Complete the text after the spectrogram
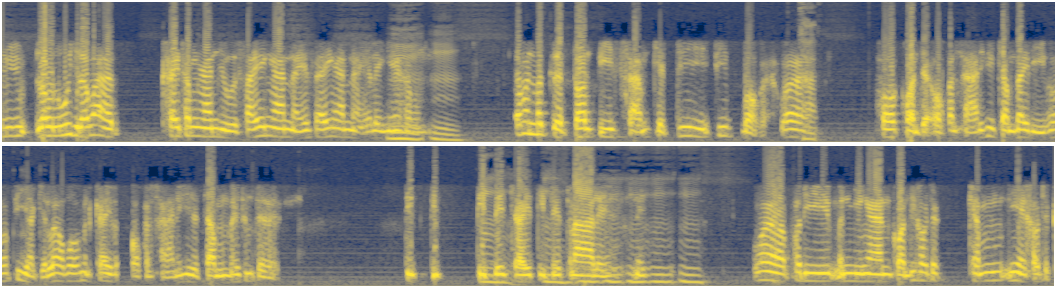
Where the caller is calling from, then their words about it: Bangkok, Thailand; อยู่กรุงเทพนี่นะครับผม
